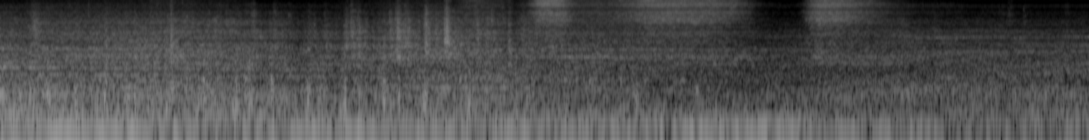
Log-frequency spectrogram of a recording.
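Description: A Metra commuter train's stainless-steel bi-level coaches rolling past close by: a steady low rumble of wheels on rail, with clicks over the rail joints and short stretches of high-pitched wheel hiss around the middle. The sound slowly fades as the train draws away.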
